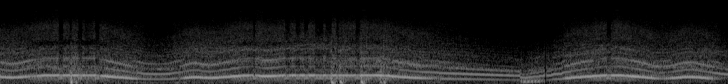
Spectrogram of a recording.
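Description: A race car engine revs high and wavers as the car drifts.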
